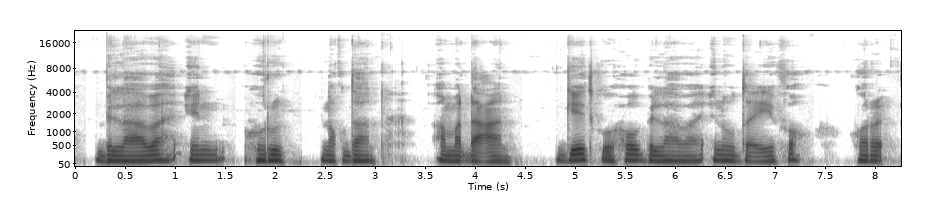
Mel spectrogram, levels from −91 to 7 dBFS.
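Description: No technical faults are audible.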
